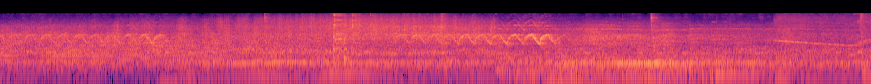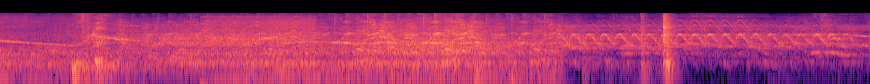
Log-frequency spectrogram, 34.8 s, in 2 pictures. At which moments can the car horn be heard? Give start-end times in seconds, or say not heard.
not heard.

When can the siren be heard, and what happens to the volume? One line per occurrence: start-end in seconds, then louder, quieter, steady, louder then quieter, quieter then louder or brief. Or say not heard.
0.0-34.7 louder then quieter.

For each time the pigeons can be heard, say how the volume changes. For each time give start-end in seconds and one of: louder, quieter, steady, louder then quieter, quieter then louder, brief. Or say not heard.
not heard.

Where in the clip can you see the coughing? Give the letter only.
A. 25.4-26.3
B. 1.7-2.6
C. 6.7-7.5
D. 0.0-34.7
C.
